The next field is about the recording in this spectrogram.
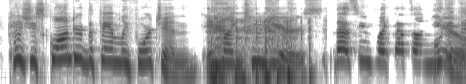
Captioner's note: laughs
